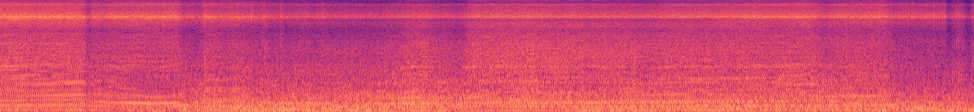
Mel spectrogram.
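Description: A race car engine roars loudly from close by, its pitch rising and falling.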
